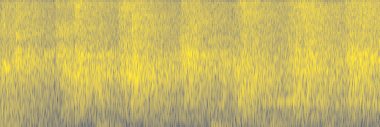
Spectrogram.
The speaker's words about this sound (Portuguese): Desocupe as suas mãos e juntos vamos dar uma linda salva de palmas à palavra do Senhor.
